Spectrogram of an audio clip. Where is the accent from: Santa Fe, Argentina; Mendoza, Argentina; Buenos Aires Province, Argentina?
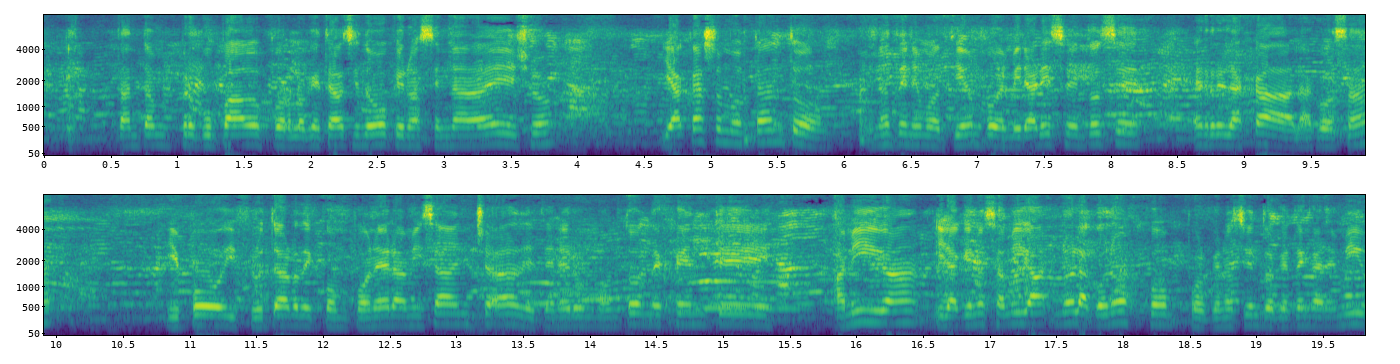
Mendoza, Argentina; now in Buenos Aires, Argentina; Yo, por más que soy mendocino, me amigo con el folclore estando acá en Buenos Aires.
